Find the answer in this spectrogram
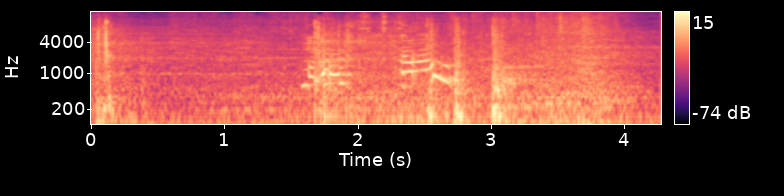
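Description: Horror film sound mix: a deep steady rumble under several heavy thuds and knocks. A little after the midpoint comes a short shrill sound that slides up and down in pitch.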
